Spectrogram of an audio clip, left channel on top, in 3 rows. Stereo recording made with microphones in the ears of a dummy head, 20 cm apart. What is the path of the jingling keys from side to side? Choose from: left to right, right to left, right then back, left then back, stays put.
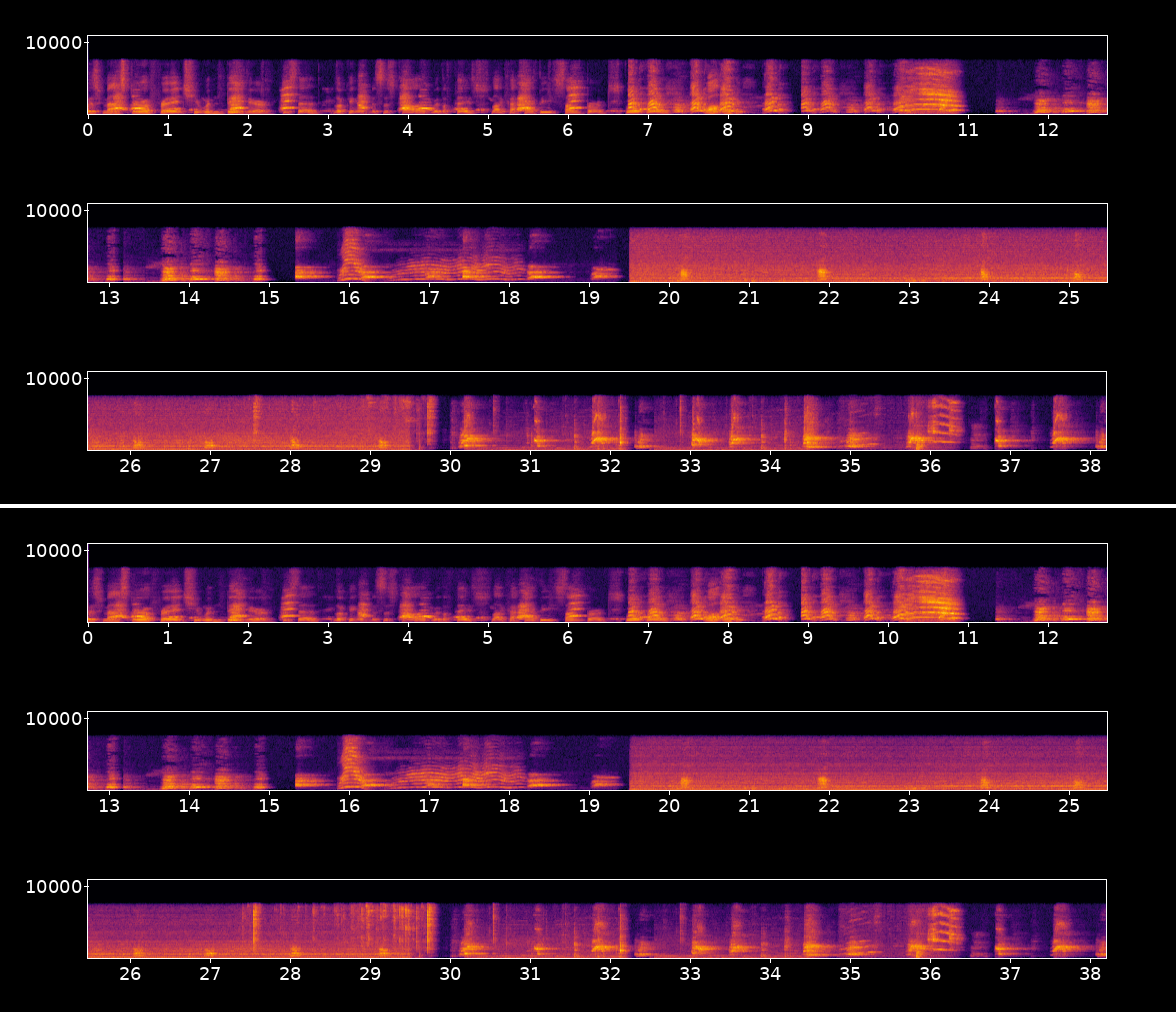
right to left.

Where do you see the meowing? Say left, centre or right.
centre.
